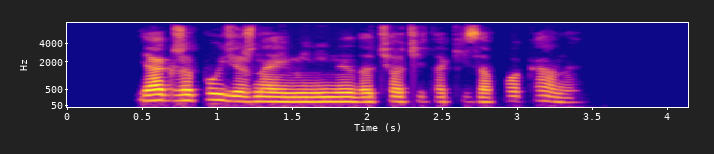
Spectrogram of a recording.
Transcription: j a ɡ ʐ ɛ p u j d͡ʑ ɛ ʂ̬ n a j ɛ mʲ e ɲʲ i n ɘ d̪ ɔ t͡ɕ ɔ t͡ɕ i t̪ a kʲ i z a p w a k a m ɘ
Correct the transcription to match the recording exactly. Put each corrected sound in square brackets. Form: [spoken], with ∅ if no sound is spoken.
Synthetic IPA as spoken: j a ɡ ʐ ɛ p u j d͡ʑ ɛ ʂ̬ n a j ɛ mʲ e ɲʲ i n ɘ d̪ ɔ t͡ɕ ɔ t͡ɕ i t̪ a kʲ i z a p w a k a [n] ɘ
